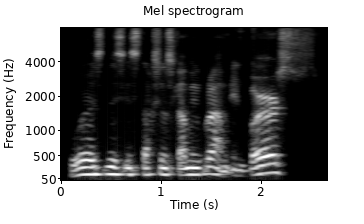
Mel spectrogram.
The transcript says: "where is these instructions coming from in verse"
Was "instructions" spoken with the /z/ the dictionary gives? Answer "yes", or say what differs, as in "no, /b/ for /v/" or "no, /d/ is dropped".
no, /s/ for /z/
